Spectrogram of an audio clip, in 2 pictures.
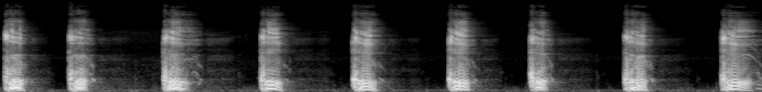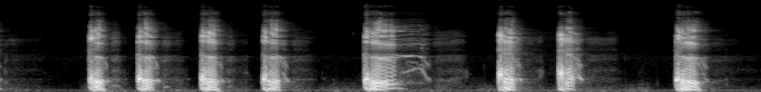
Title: Short of breath with barking cough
